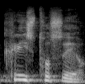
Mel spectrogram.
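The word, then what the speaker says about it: Χριστός: 그래서 헬라어는 이 표현이 발음이 크리스토스예요.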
